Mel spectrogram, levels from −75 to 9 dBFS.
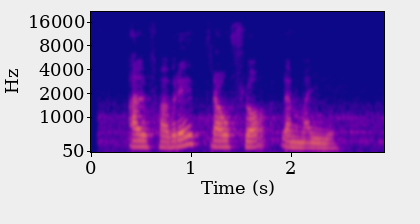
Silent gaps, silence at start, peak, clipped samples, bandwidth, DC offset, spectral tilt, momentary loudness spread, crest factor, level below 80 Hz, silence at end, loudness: none; 0.4 s; -14 dBFS; under 0.1%; 16 kHz; under 0.1%; -7 dB/octave; 10 LU; 16 dB; -66 dBFS; 0 s; -29 LUFS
